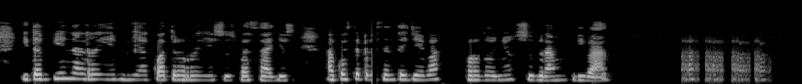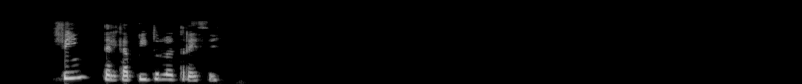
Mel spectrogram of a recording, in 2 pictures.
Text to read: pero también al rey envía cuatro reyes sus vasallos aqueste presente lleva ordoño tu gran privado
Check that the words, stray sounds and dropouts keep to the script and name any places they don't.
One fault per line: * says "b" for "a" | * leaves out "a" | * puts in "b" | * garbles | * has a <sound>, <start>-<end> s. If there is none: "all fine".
* says "y" for "pero"
* has a dropout, 3.7-3.8 s
* says "su" for "tu"
* has a laugh, 6.8-7.7 s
